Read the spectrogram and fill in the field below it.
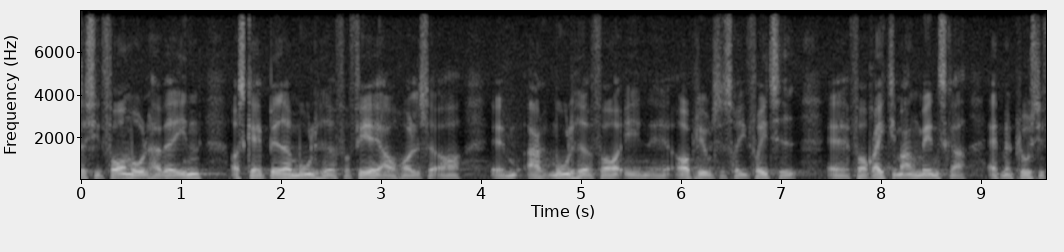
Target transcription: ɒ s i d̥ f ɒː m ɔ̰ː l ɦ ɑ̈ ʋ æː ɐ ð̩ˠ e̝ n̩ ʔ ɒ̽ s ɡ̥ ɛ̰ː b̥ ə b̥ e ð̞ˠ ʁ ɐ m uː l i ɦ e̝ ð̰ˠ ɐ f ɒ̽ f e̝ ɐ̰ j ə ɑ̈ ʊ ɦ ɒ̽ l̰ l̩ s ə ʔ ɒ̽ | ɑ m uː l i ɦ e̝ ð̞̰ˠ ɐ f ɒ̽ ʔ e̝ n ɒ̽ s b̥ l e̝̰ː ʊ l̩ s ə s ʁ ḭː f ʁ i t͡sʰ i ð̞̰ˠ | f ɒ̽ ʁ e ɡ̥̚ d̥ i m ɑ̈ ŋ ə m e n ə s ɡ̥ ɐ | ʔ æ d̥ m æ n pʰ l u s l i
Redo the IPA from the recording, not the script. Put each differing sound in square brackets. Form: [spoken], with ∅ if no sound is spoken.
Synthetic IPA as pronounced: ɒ s i d̥ f ɒː m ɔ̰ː l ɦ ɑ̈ ʋ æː ɐ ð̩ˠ e̝ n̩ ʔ ɒ̽ s ɡ̥ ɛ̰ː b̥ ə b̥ e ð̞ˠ ʁ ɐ m uː l i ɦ e̝ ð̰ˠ ɐ f ɒ̽ f e̝ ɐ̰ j ə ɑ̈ ʊ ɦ ɒ̽ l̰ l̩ s ə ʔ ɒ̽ | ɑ m uː l i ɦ e̝ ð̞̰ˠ ɐ f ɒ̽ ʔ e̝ n ɒ̽ [∅] b̥ l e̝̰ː ʊ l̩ s ə s ʁ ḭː f ʁ i t͡sʰ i ð̞̰ˠ | f ɒ̽ ʁ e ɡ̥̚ d̥ i m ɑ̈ ŋ ə m e n ə s ɡ̥ ɐ | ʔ æ d̥ m æ n pʰ l u s l i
